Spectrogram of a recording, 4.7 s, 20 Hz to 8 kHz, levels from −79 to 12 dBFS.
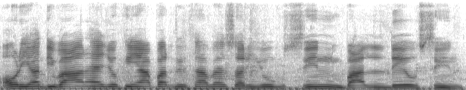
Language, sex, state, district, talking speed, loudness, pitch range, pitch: Hindi, male, Bihar, West Champaran, 190 wpm, -13 LUFS, 155-180 Hz, 170 Hz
